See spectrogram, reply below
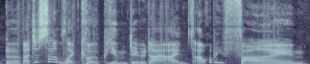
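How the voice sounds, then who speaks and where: A man's voice: medium pitch, huge pitch swings, normal speed. A man with a stuffy, congested nose giving casual, sweary let's play commentary and sounding easily amazed. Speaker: gaming YouTuber, player.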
